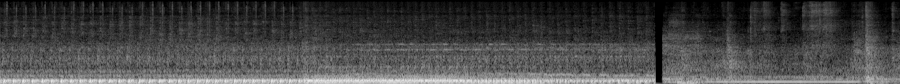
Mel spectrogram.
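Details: 2022 Can-Am Renegade 1000 XMR idling in garage; lumpy loping idle about three and a half heavy chuffs per second with front cylinder dead, spark plug boot arcing to engine block.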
